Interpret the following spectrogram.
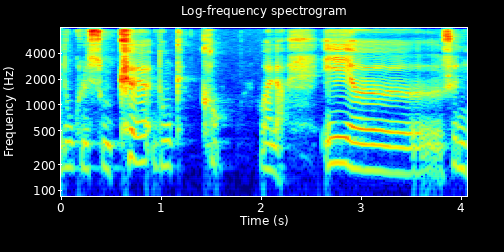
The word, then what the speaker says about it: quand: euh donc on prononce quand la boulangerie est-elle ouverte, hein. Donc on ne prononce pas le D. Et Q + U, ça fait donc le son que donc quand.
